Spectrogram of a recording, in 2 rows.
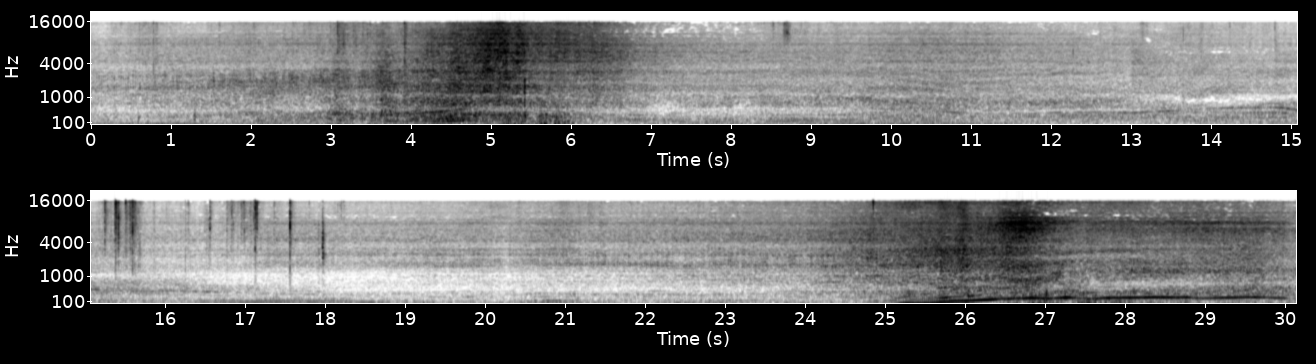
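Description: Off-road 4x4 engine running, with a loud rev surge a few seconds in; near the end it revs up hard, its pitch climbing steeply and then held high.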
